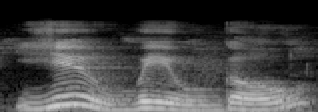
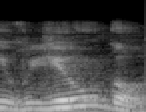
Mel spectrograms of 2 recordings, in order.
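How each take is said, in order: First: "You will go" said slowly with every word apart; full form. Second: "you'll go" run together as one quick syllable; contracted form. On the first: Teacher models the full form for students, slow and clear. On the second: Teacher contrasts the contraction for students, quick and joined. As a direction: glide "you'll go" into a short contraction. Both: Shown as a demonstration. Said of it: "Muda a pronúncia".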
